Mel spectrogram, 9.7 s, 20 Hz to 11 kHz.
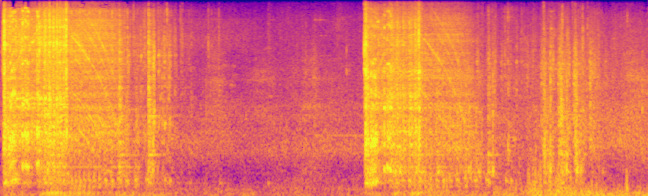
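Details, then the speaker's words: Honda EV6010 generator on a 1976 GMC Transmode motorhome, its fuel-supply rear tank removed, fed by a pump: cranks in two bursts, stumbling and almost catching, then dying; won't start. Owner suspects a leaking carburetor needle and seat, possibly debris. "It's trying to start. Come on, buddy."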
